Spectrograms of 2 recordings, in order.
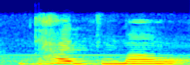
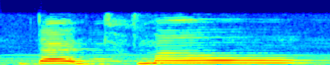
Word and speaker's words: ದದ್ಮೌ: ವಿನದ್ಯೋಚೈಶ್ ಈ ರೀತಿ ಶಂಖದಮೌ ಇಲ್ಲಿ ದದ್ಮೌ ಮೊದಲು ಪೂರ್ತಿ ದ ಅದರ ನಂತರ ಅರ್ಧ ದ ಮತ್ತೆ ಪೂರ್ತಿ ಮೌ ಇದೆ ಗಡಿಬಿಡಿಯಲ್ಲಿ ಬಾಯಿಂದ ದದ್ಮೌ ಅಂತ ಬರಬಹುದು ಬಟ್ ಅದು ತಪ್ಪಾಗಿದೆ ಸರಿಯಾಗಿದೆ ಉಚ್ಚಾರಣೆ ದದ್ಮೌ ಈ ರೀತಿ ಮೌ ದೀರ್ಘ ಬಂದು ಅದರ ಮೇಲೆ ಆಘಾತ ಬರಬೇಕು ಮುಂದೆ ಪ್ರತಾಪ ಪ್ರ ಬಂದಿದೆ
